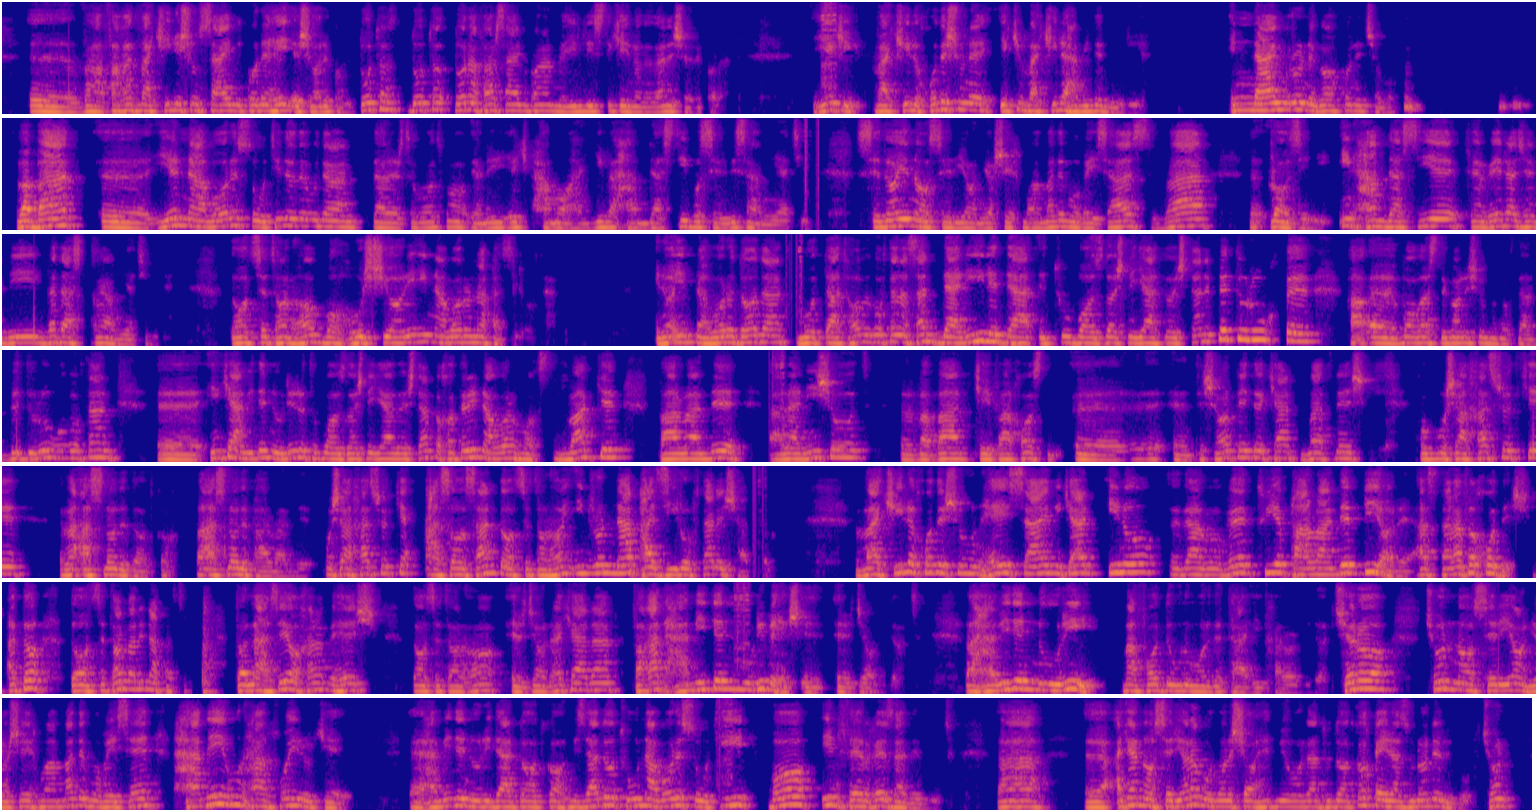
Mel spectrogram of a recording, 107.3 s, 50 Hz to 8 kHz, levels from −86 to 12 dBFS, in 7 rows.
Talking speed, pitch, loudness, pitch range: 130 wpm, 155 Hz, -27 LUFS, 140-180 Hz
